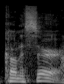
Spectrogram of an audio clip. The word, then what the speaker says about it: connoisseur: Concierge. How do you say it? Beer connoisseur.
